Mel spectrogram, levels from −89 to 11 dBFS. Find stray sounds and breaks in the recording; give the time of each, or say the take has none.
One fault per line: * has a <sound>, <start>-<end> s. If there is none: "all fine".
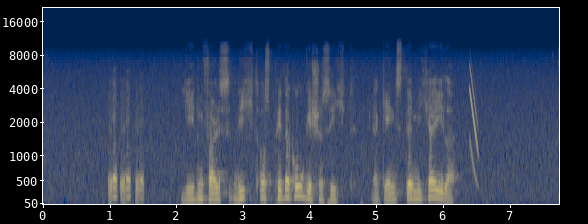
* has a laugh, 1.0-1.5 s
* has a chirp, 6.4-6.5 s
